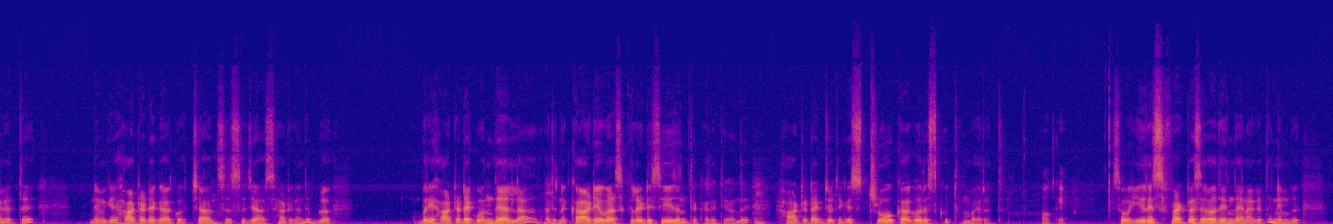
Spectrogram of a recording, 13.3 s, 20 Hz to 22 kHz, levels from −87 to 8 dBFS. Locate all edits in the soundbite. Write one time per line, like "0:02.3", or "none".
none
